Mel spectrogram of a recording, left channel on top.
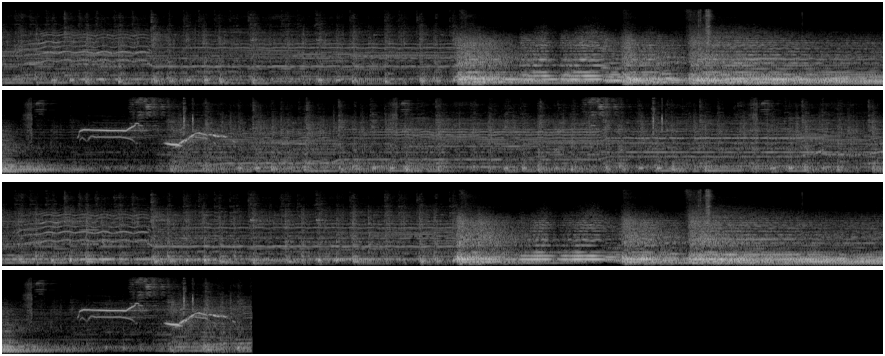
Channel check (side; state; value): right; drops out; at 11.4 s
